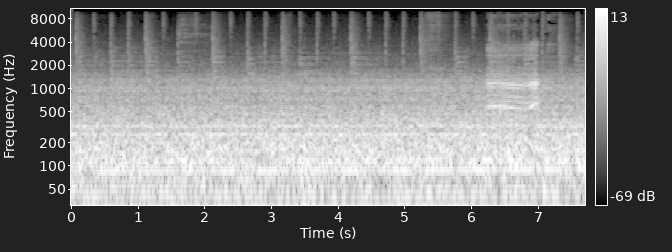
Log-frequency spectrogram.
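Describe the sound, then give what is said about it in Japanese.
Steady, continuous road noise from inside a car moving on an expressway during the Obon holiday, slightly uphill with a lot of traffic, a low engine and tire rumble with a faint whine, while other traffic passes. “いやなんかおお結構車あるな。微妙に上り坂になってるから向こうの車が非常によく見える。”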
